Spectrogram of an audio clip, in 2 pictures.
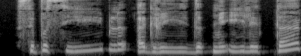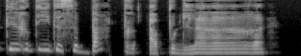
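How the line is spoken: Silky, smooth reply. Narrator (French): répliqua Rogue d'un ton doucereux

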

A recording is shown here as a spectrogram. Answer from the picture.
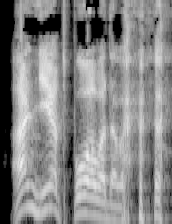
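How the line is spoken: Deep belly laugh. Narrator (Russian): Утробно засмеялся Дари

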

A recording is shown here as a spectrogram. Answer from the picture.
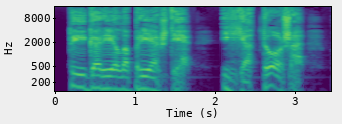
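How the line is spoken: Creaky voice inside head. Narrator (Russian): проскрипел голос у нее в голове

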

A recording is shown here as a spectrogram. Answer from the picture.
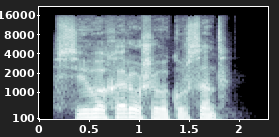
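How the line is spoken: Forced, neutral. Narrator (Russian): выдавил он из себя как можно более нейтрально

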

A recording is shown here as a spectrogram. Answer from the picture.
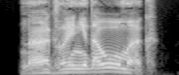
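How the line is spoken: Bark. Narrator (Russian): рявкнул Иэл

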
